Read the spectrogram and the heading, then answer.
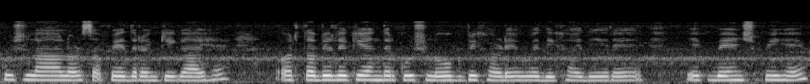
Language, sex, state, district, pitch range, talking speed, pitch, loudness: Hindi, female, Gujarat, Gandhinagar, 190-205 Hz, 185 wpm, 200 Hz, -15 LUFS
